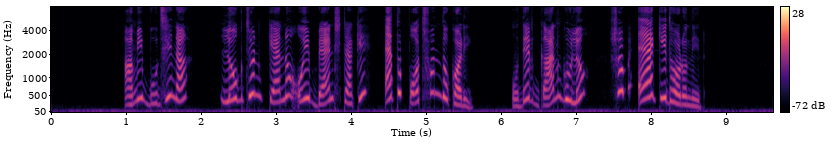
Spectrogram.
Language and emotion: Bengali, disgusted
